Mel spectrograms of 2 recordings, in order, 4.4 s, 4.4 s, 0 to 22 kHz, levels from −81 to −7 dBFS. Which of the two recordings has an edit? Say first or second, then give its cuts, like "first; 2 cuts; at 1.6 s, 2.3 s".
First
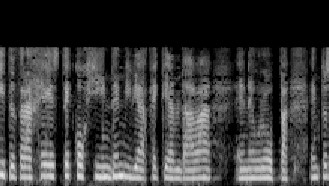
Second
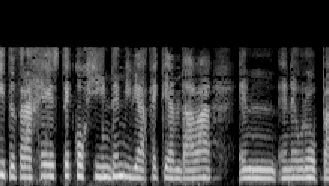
first; 1 cut; at 3.1 s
